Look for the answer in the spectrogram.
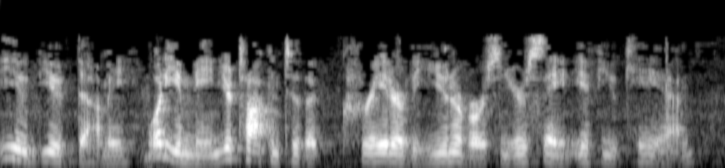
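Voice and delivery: low, hushed, snarky tone. Speaker imagines Jesus answering someone who said if you can, mock-snarky Jesus. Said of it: "got real snarky and said".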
